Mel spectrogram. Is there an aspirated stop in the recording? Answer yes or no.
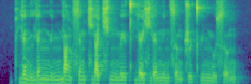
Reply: yes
